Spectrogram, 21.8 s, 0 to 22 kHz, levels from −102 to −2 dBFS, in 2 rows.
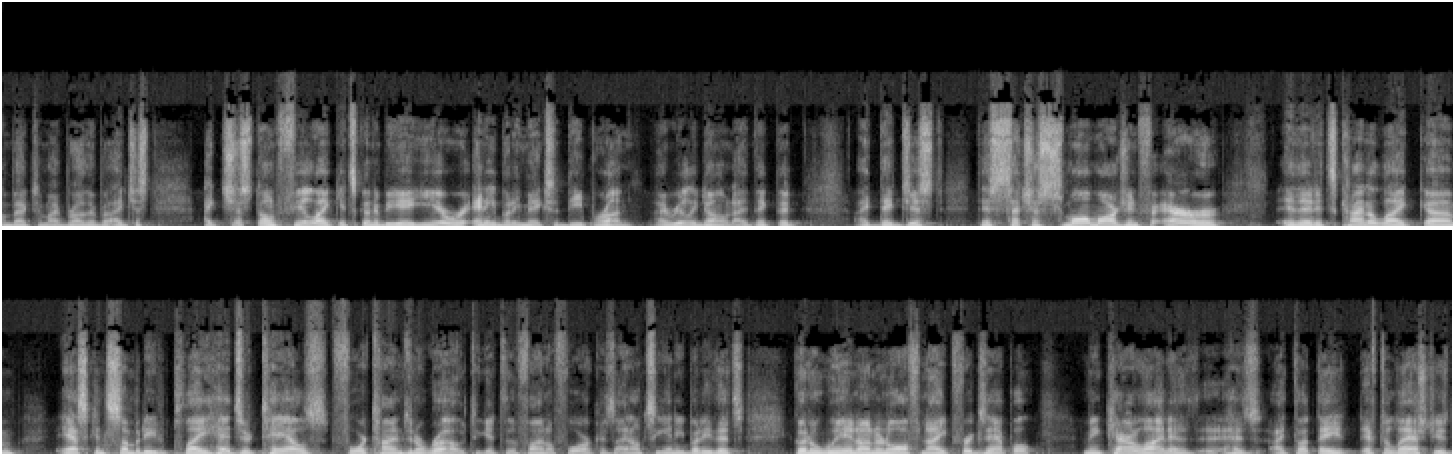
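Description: Throughout the speech, clock drift between sender and receiver is audible: the sender's clock runs roughly 5 percent fast, so the receiving buffer keeps overfilling rather than draining into dropouts. From 0.09 s to 21.70 s, repeated timing corrections trim short pieces at uneven intervals, all in one direction. Unlike random packet loss, they leave no gaps, only slight hiccups and an unsteady, faintly hurried tempo.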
